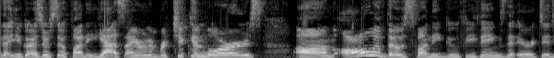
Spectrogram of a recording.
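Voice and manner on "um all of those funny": ordinary delivery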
